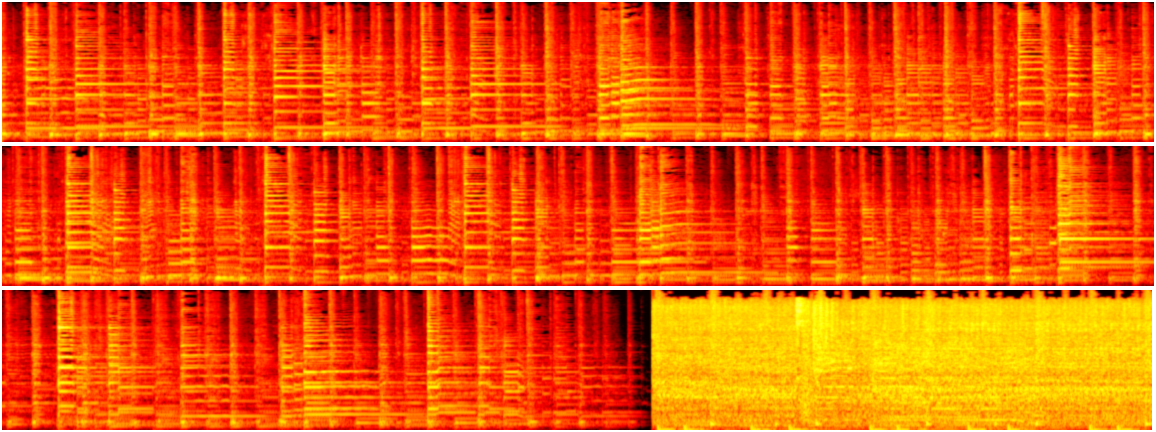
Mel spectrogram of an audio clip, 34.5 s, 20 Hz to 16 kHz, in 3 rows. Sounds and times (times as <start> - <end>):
Music: 0.0 - 34.5.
